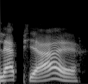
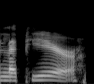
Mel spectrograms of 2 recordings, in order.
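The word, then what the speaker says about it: LaPierre: sarquiciia la pierre une lapère ouais mais écrit l a P majuscule I e r e c'est pas un lapère comme qu'on voit écrit ok c'est c'est un lapère qui est devenu un lapère ouais ouais ouais ok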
